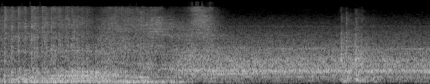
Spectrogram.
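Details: Toyota MR2 turbo engine freshly fired on old turbo ECU map, oil cooler and filter relocated, coolant not yet bled: runs ragged and hunts, revs rising and sagging under blipped throttle; rough on wrong map awaiting proper tune.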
